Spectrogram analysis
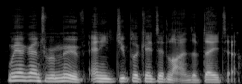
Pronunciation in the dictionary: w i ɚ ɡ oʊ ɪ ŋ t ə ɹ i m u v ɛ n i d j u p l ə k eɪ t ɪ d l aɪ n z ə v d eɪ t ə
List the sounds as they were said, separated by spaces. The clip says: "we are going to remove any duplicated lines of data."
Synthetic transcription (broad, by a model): w i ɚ ɡ oʊ ɪ ŋ t ə ɹ i m u v ɛ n i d j u p l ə k eɪ t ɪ d l aɪ n z ə v d eɪ t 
